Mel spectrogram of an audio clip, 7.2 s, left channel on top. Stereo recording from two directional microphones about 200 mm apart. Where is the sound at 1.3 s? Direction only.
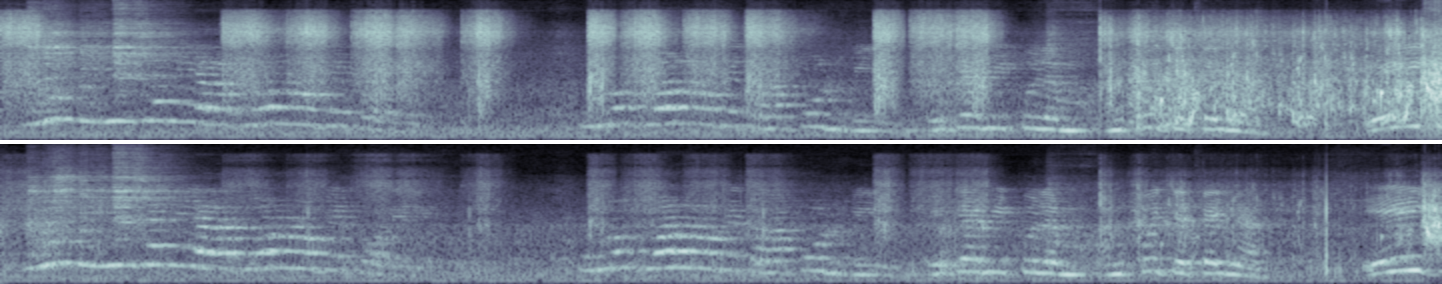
10° left (ahead or behind).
